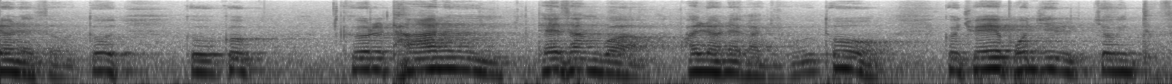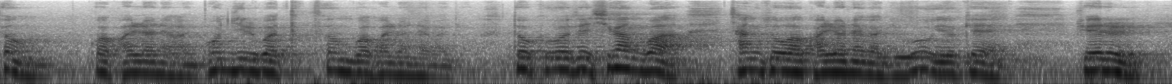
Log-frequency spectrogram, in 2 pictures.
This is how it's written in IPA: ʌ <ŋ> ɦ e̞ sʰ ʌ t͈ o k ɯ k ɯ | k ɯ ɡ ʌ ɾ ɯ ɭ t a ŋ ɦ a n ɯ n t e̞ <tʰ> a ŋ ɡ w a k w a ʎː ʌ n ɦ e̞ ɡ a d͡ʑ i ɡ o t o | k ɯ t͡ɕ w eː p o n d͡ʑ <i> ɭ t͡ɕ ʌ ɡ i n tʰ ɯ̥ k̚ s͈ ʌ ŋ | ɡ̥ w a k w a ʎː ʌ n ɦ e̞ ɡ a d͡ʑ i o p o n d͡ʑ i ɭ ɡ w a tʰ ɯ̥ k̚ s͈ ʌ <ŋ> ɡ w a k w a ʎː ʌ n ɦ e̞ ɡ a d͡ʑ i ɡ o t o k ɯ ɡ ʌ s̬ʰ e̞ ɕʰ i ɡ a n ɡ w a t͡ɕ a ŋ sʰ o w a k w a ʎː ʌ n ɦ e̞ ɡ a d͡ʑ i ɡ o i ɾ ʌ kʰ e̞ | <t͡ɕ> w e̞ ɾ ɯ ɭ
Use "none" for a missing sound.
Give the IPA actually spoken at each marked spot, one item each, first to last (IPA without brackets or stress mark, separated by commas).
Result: n, sʰ, i, ŋ, t͡ɕ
